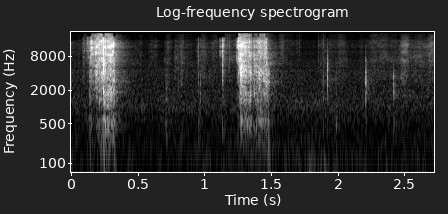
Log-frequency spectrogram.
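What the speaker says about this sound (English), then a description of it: "And you can rip it however you want." Construction paper being ripped by hand, two distinct tearing bursts a second apart followed by a few faint small rustles, close and fairly quiet with no voice over it.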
